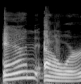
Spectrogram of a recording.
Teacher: take a look at some examples we say an hour because we don't pronounce the H so it sounds like a vowel sound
